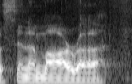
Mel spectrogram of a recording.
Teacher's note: she has what we call intrusive r between cinema and so cinemara, which is common in England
